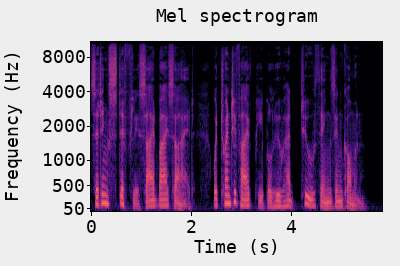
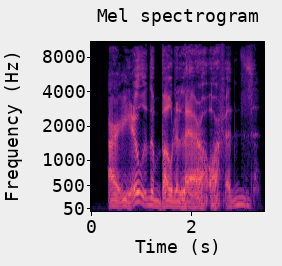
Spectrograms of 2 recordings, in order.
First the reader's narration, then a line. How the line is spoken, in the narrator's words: asked one of the old men, in a gravelly voice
